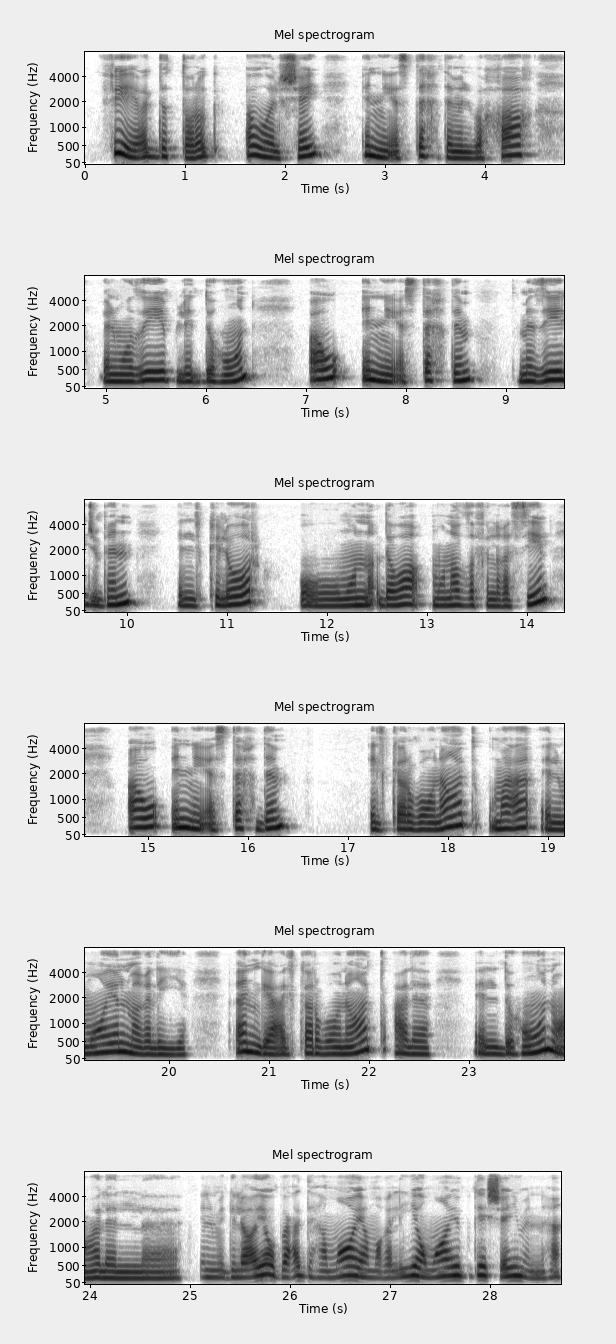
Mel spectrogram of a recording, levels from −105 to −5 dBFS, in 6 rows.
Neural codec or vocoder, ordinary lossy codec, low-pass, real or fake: none; none; 7.2 kHz; real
